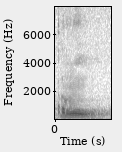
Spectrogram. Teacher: kita baca tafkhim ditebalkan ya. Nah, karena tebal maka kita naikkan pangkal pangkal lidahnya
